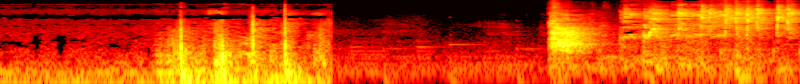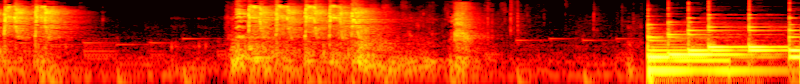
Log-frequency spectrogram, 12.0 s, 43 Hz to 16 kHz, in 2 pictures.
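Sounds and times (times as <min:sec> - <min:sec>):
quiet background music: 0:00.9 - 0:12.0
dog claws skittering on tile: 0:04.8 - 0:06.6.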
